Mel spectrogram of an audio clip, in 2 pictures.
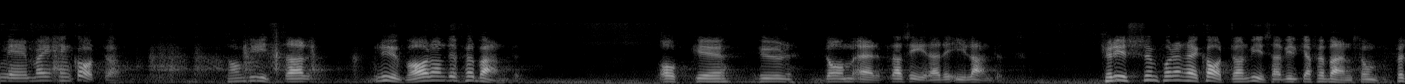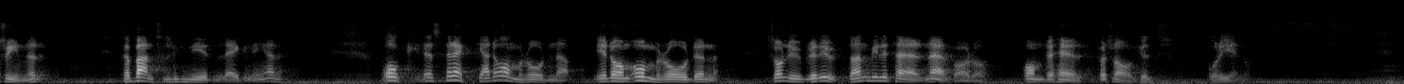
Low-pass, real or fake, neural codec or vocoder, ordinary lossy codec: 7.2 kHz; fake; codec, 24 kHz, 0.9 kbps, DualCodec; none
